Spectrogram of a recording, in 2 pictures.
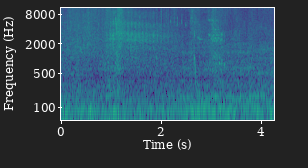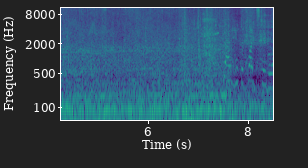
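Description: Rushing air whooshes past at high speed.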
